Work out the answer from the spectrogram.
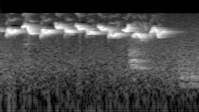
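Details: Ultramarine grosbeak singing a short phrase of about eight clear whistled notes. Each note slurs downward, and the phrase wavers slightly in pitch before fading out after two and a half seconds against a quiet background.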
